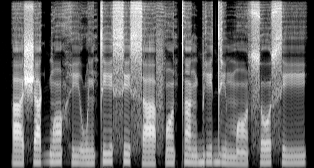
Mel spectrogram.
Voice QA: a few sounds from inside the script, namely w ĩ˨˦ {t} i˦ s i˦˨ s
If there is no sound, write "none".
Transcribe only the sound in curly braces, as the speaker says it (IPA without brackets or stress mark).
t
